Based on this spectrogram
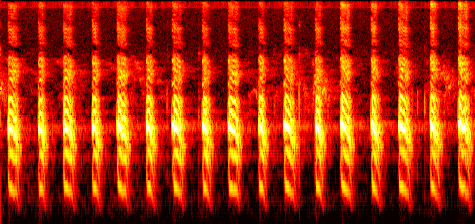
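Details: A female chukar partridge's call, used for hunting: a fast series of about seventeen harsh, clucking chuck notes, roughly five per second, steady and even, with no other sounds.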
